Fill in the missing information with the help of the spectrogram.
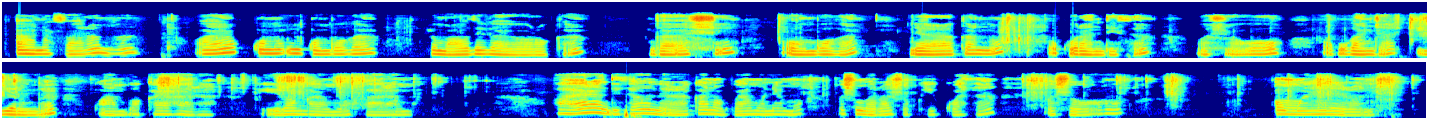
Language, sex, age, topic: Oshiwambo, female, 25-35, agriculture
